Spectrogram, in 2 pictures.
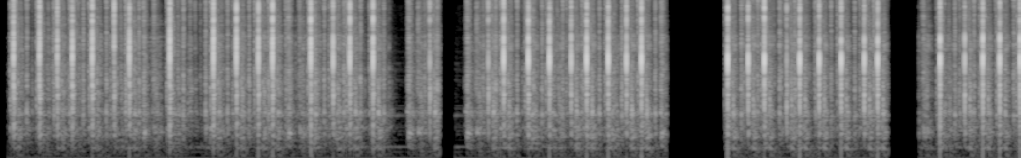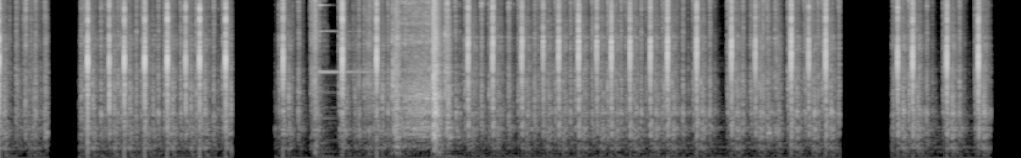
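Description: Typewriter keys clacking, about four or five strikes a second, in runs broken by short pauses. A short high ring comes about two-thirds of the way through.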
